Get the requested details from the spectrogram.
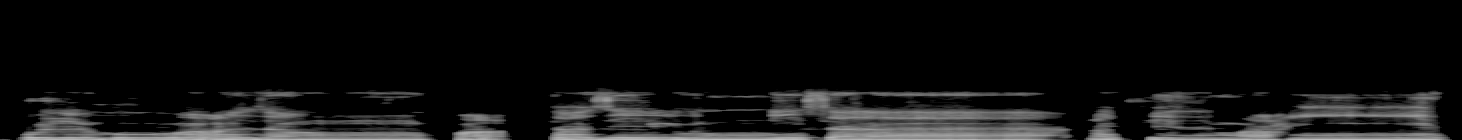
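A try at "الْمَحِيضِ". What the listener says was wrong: Dia masuk hidung lah jadi mahid. Jangan mahid. Mahi i. I u hi ha hi hu hi mahid. Dia masuk hidung sikit.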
